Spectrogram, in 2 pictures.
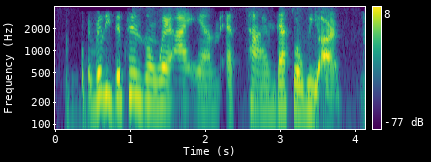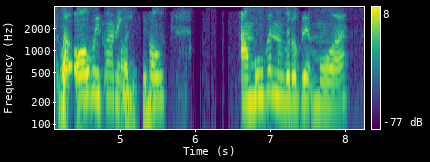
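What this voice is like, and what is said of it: Northern US East Coast accent. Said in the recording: “I can hear the up north accent”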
